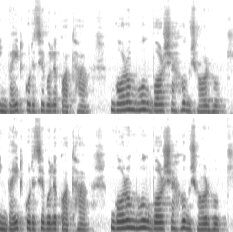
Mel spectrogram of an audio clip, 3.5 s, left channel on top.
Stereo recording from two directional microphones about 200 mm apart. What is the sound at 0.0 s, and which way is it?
Speech, 20° right (ahead or behind).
